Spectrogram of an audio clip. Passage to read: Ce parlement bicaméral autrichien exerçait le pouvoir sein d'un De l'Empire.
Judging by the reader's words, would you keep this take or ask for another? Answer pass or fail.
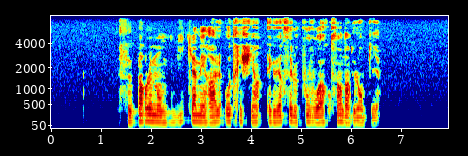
pass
